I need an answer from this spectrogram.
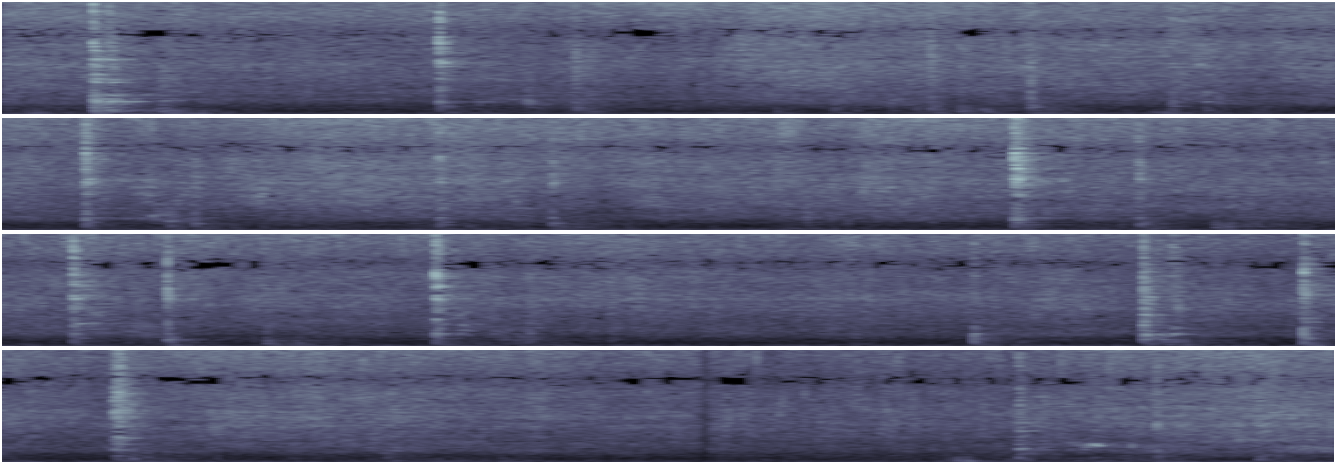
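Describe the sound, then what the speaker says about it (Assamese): Chicken with half a spoon of turmeric fries uncovered in a pan, giving a continuous close sizzle with occasional sharp spatula taps and stirring scrapes. "এই চিকেনখিনি ধুনীয়াকৈ ভাজি ল'ম ইয়াতে"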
